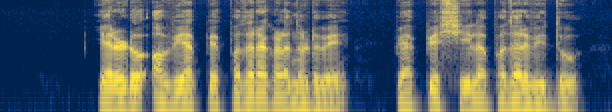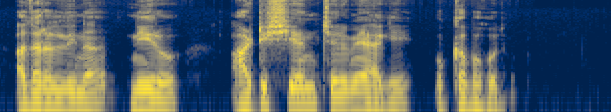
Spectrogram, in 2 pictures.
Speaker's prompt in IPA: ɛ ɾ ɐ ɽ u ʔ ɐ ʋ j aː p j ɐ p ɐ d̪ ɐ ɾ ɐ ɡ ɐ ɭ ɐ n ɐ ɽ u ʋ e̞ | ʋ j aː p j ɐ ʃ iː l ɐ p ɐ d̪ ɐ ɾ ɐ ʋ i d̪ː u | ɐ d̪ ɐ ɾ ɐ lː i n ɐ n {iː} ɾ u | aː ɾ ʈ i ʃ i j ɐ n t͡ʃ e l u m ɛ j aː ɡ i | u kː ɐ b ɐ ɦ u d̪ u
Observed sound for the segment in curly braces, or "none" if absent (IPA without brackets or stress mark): iː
